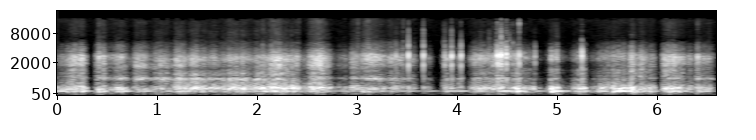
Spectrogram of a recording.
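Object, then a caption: Dimpled silicone microphone cover. Fingertips scratch a small, hollow, white, dimpled silicone cover fitted over the right microphone capsule of a Tascam recorder. Close, dense scratching and rustling rise and fall in short bursts with brief gaps, over a steady low hum.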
